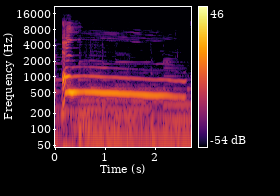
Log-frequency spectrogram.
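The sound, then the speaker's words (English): A dingo howls nearby in one loud, drawn-out cry that starts abruptly, holds a steady tone for over two seconds, then eases slightly lower as it fades. “sound of a dingo nearby really scared him”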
